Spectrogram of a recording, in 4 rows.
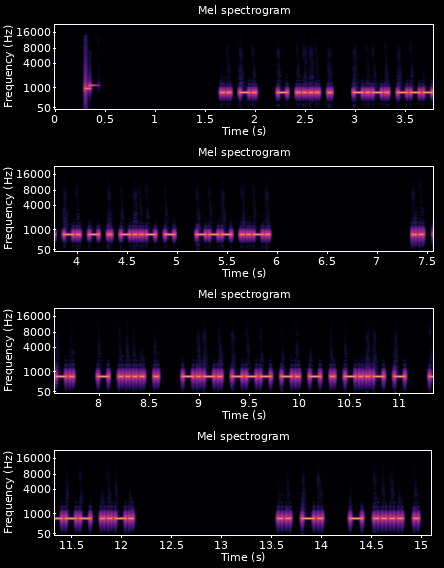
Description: Morse code, heard as a keyed tone, about 31 wpm, 700 Hz. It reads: IN THE CONTEXT OF IN THE CONTEXT OF IN THE
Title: Speed-Racing - Sets of 4 Words 25wpm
